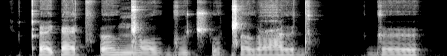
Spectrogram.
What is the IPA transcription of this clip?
qʼiʔæ t͡sʼʌu̯ŋ͡ǁɔu̯ ɡʊ t͡ʃʼʊǁʌu̯ʕəd | ɡə˞

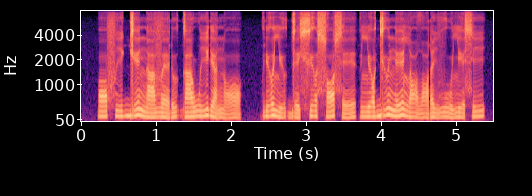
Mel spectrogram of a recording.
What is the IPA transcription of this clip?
ɔ˨˦fi˨˦ ɡʲe˧˥˧ na˨˦vɛ˧˩˧ɾɯ˦˥ ɡa˨˦wi˧˥˧ ɾʲa˧˩˧nɔ˩˧˩ | ɾʲɤ˧˥˧lʲɯ˩˧˩ ɡe˧˩˧xʲɤ˦˥ sɔ˧˥˧se˨˦ | lʲɔ˨˦ɡʲɯ˧˥˧ne˧˥˧ lɤ˧˩ðˤɯ˧˩˧ ɾi˧˩˧vu˧˩˧ lʲe˧˩si˦˥

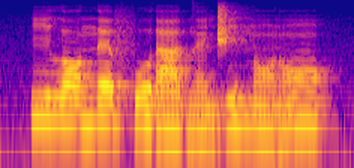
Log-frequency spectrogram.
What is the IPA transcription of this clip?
i˧ lɔ˧nɛ˧ fo˨ ɾa˨ dɛ̃˨d͡ʒi˧ nɔ̃˨ɾɔ̃˧

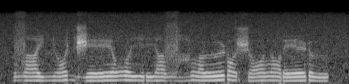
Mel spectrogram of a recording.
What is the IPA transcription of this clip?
zˤeːʎɔ d͡ʒeː ʁʷiːɾiːzˤe̤ lˠɯː ɽɔʃɔ lɔɾeː ɽɯ

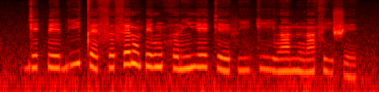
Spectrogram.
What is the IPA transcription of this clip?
ɡeː˧k͡peː˧ biː˦ tɛ˨ sə˧sɛ˦ ɾɔ̃˨˦pe˦lũ˦ hə˧ɾĩ˦ jeː˦keː˨fiː˧kiː˦˨ lã˧nũ˨ɾã˦siː˨ ʃe˨

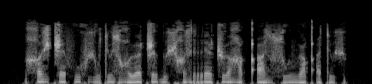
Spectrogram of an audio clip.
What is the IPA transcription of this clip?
χəzʈ͡ʂɛ fuxʒutʉz ʁʉɐ̯ ʈ͡ʂɘɠʉʃχəz rɛʈ͡ʂʉɐ̯ʁɘ qʼɘz sʷɘ βʉqʼitʉʃ

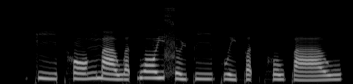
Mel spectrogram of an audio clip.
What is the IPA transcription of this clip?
kiː˨˩ t̪ʰɔː˨˥ŋmaː˨wɐ˥t̚wɔː˥j sɵ˨ɥpiː˨kʷe˨˩j pɐ˨˥t̚pʰo˧wpaː˨˥w

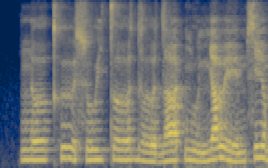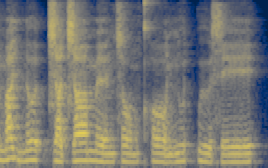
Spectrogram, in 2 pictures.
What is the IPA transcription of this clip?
nɤː˧˥kʰɯː˥˨suː˧˥j t̪ɤː˧˥ dɤː˧˩ daː˧˥k̚ŋu˧˩ ɲa˧˥ʋeː˩˧msi˥˨ə̯ma˥˨j nɤː˥˨t̚ t͡ɕa˧˩t͡ɕaː˧ mɛː˩˧ŋsɔː˩˧mkʰɔː˧˩ɲuː˧˥t̚ pɯː˧˩seː˧

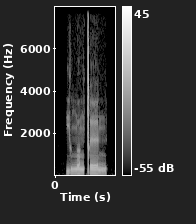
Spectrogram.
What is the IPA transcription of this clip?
jɯŋʌŋ ǀɛŋ

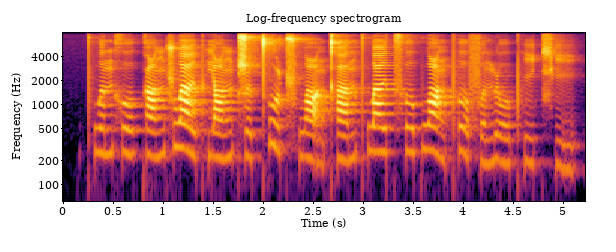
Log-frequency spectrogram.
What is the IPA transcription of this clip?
pʰwə˨˦nxo˨˦ʊ̯ kɑ˨˦ŋʂwa˥˨ɪ̯pʰjɑ˨˦ŋʈ͡ʂɻ̩˨˦ t̪ʰu˥˨ʈ͡ʂʰwɑ̰˨˩ŋkʰa˨˦n pʰwa˦ɪ̯t͡sʰɤ˦pwɑ˥˨ŋpʰɤ˥˨ fə˨˦nɻo˨˦ʊ̯pʰi˨˦ t͡ɕʰḭ˨˩

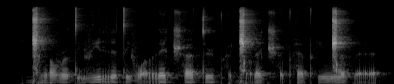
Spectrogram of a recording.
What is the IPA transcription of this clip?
ɡ͡ǁeɾɔvə˞tḭ virʲɛtivɔ̰ ret͡ʃʰɜ tʉpʰə̰ɡ͡ǁɛ̰ ɾət͡ʃʰə̰pʰɛpʰi ŋ͡ǁəpɛ̰

